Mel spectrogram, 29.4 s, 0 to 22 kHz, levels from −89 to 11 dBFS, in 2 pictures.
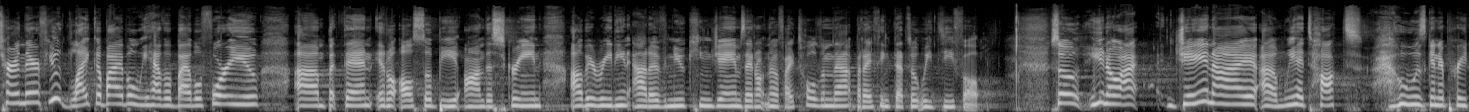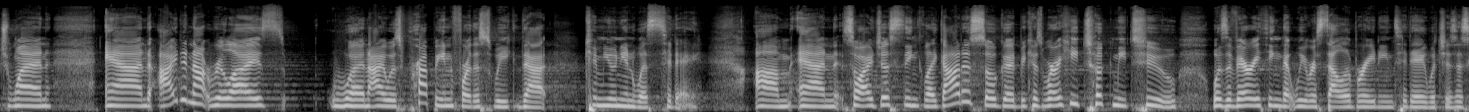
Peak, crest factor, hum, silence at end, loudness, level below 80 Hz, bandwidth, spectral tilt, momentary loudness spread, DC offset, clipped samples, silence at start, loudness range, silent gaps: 0 dBFS; 16 dB; none; 0 s; -16 LUFS; -46 dBFS; 17.5 kHz; -3.5 dB/octave; 7 LU; under 0.1%; under 0.1%; 0 s; 3 LU; none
